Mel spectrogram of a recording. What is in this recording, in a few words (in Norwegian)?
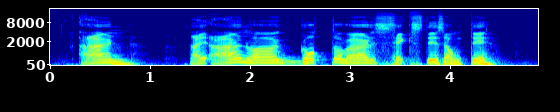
"ærn", Numedalsmål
